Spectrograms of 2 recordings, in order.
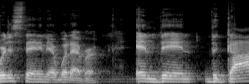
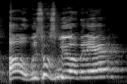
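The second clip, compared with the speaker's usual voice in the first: high, quick mock-innocent question; put-on high mom voice; imitated oblivious mom; 4 dB louder, faster than usual. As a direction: chirp it like a clueless mom, fast and high. Son imitates oblivious mom realizing.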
